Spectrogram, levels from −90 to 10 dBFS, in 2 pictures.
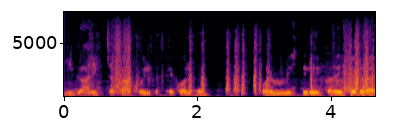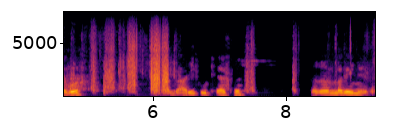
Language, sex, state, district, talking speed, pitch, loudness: Maithili, male, Bihar, Begusarai, 105 wpm, 140 Hz, -19 LUFS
